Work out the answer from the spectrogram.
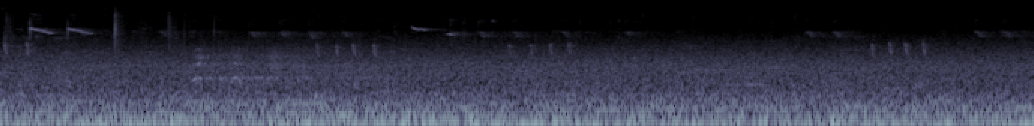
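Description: Outdoor park ambience: small birds chirping in short, repeated high calls over a steady low rumble.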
